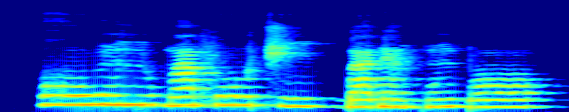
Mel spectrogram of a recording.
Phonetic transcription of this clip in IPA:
ɣ o˧ w ũ˧ ɲ o˧ b ã˧ f oː˧ t͡ʃ iː˨ ɡ͡b a˨ ɗ ɛ̃˨ kʷ ɛ̃˨˦ ɡ͡b ɔ˧

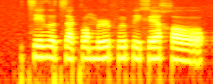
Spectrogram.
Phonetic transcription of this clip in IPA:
t͡s e ð ɤ t͡s a k ɔ m ə˞ f ɵ f e x ɛ χ ɔ

